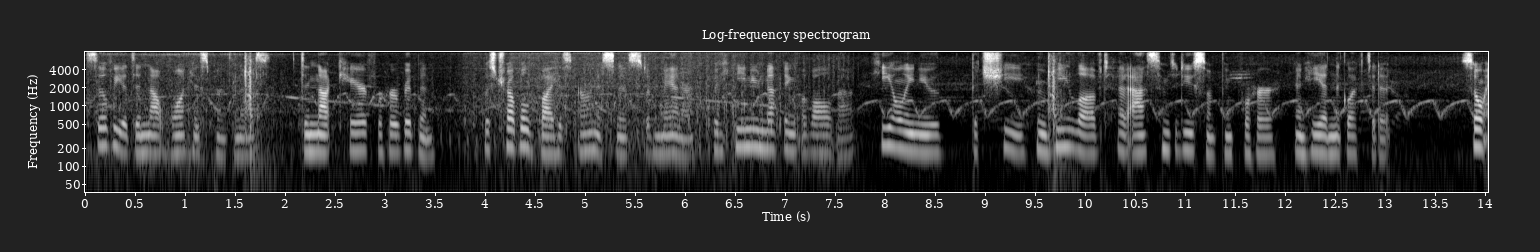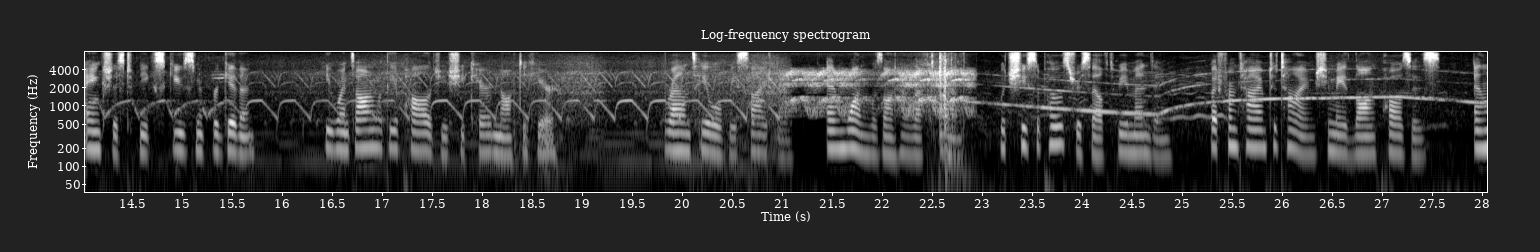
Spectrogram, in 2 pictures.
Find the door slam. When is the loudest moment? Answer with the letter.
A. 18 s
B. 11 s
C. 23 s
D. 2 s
C.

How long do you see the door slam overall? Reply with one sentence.
The door slam can be heard for 2 seconds in total.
